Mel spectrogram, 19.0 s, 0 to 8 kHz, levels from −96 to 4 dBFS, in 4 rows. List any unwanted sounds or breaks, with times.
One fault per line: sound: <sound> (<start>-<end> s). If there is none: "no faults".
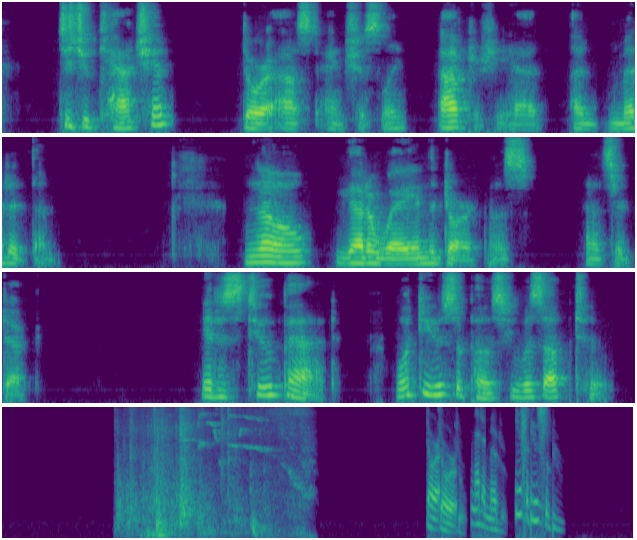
sound: squeak (15.1-16.6 s)
sound: chirp (17.4-18.5 s)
